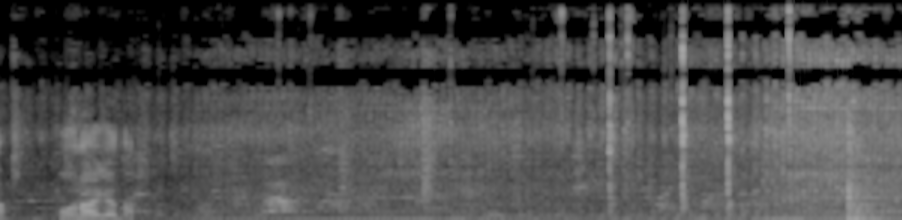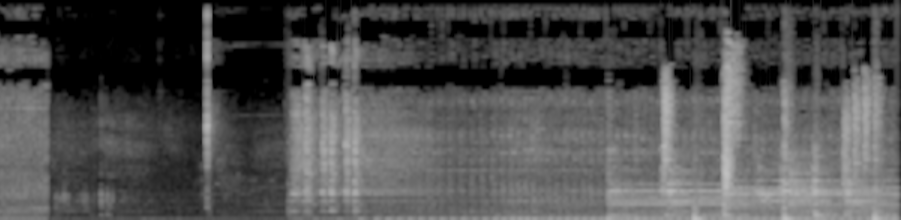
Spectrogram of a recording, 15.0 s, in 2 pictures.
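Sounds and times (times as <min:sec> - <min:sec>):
motorcycle engine starting and running: 0:01.4 - 0:08.0, 0:09.9 - 0:15.0
background music with a beat: 0:12.6 - 0:15.0.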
